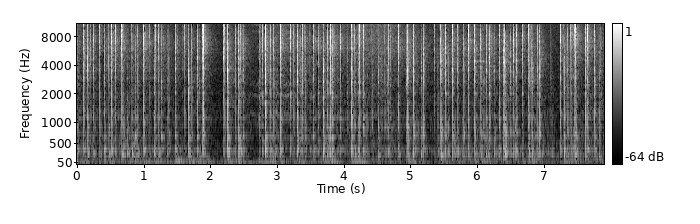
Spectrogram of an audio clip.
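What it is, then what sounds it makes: Wooden chessboard tapped with nails. Long nails tap rapidly on the surface of a large, flat inlaid wooden chessboard, making a dense run of short, dry clicks with bright, crisp tops over a low hum. The taps cluster into irregular bursts that die away almost instantly, with one brief pause near the two-second mark.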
